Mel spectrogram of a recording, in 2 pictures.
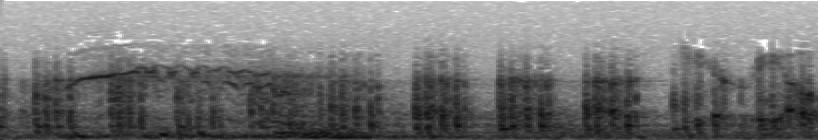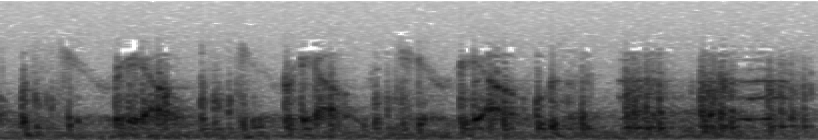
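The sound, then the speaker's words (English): A horse whinnies loudly at the start, then galloping hoofbeats pound in a fast, steady rhythm, prominent throughout: the galloping horse that announces the Lone Ranger, whose horse is Silver. “Yes, when you hear that galloping horse, it's the Lone Ranger.”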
